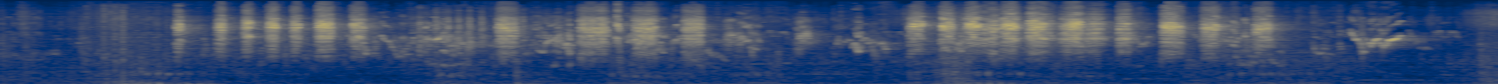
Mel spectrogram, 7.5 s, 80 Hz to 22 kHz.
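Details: Chattering parrots recorded 20 November 2023, rapid pulsed high chirps in two long rhythmic runs, buzzy and harsh, separated by a brief softer spell.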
